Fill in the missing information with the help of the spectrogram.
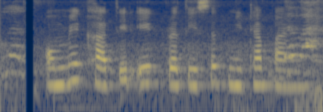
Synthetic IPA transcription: omːekʰaːt̪iɾeːk̚pɾət̪isət̪miʈʰapaːni

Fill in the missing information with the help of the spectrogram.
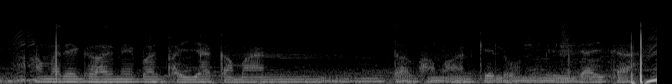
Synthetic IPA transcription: həmɾeɡʱəɾmẽbəsbʱəjjakəman | t̪ə̰bhə̰ma̰nkelo̰nmḭld͡ʒaːeka̰

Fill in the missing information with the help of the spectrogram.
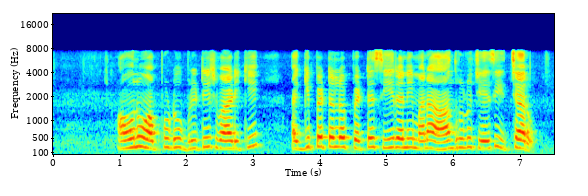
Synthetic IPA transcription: ɐwunuɐpːuɽubɾiʈiʂʋaːɽiki | ɐɡːipɛʈːɐloːpeʈːesiːɾɐnimɐnɐaːnd̪ʱɾulut͡ʃe̞ːsiːt͡ʃːaːɾu

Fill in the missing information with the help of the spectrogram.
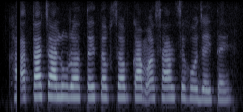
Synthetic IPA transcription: kʰat̪at͡ʃaluɾəɦt̪əjt̪əbsəbʱkaməsanseɦod͡ʒajt̪əj

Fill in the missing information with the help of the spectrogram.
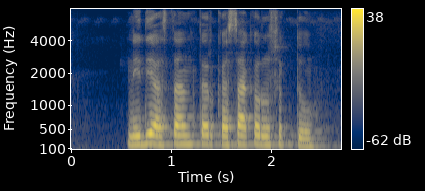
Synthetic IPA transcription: nid̪iəst̪ant̪əɾkəsakəɾuɕəkt̪u

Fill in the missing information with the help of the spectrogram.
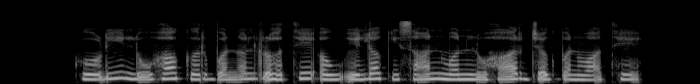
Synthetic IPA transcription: kʰoːɽiloːɦakəɾbənəlɾəɦt̪ʰeʔɐuʔeːlakɪsaːnmənloːhaːɾd͡ʒəɡbənwaːt̪ʰeː

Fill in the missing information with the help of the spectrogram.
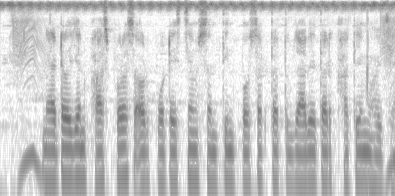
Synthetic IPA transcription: nɛʈɾod͡ʒənpʰasʈpʰɔɾəsɔːɾpoʈesijəmsənt̪inpɔsək̚t̪ət̪d͡ʒjad̪et̪əɾkʰat̪emeɦojt͡ʃʰɛ

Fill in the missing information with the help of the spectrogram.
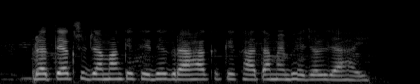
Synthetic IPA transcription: pɾət̪jəkʃd͡ʒəmakesɪd̪ʱɡɾaːɦəkːekʰaːt̪amẽbʱeːd͡ʒəld͡ʒaːɦi

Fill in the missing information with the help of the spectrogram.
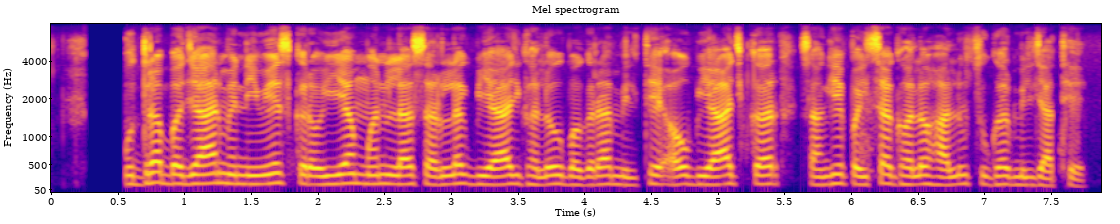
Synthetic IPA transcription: ʊd̪ɾabəd͡ʒaːɾmẽnɪʋeːskəɾoːijamənləsəɾələɡ̚bjaːd͡ʒɡʱəlobʱəɡɾamɪlt̪eɔːɾbjaːd͡ʒkəɾsə̃ŋɡʱepəɪsaɡʱəloɦaːlusʊɡʱəɾmɪld͡ʒaːt̪ʰeː

